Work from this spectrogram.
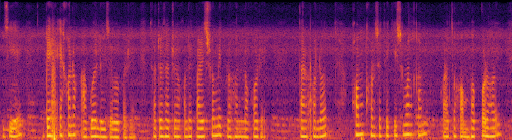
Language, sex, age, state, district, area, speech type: Assamese, male, 18-30, Assam, Nalbari, rural, spontaneous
